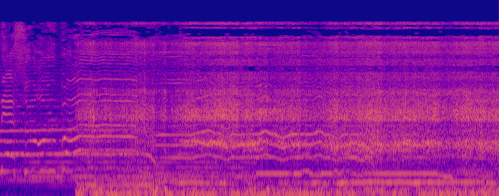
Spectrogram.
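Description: A drift car heard from inside the cabin, its engine revving with a wavering pitch and its tyres skidding through a corner, taking over from music about a second in.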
